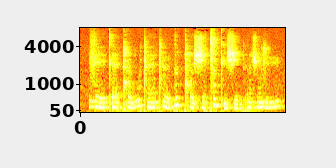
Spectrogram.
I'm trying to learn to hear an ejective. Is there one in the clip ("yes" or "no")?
yes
